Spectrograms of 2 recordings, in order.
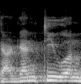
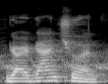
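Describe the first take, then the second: First: The ending is said with a plain 't' sound. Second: The ending is said with a 'ch' sound. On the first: The speaker calls it wrong. "টুয়ান বলি ... সেটা রং pronunciation" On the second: The speaker calls it right. "Correct pronunciation ... টি উচ্চারণ চর মতো হয়ে যাবে"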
